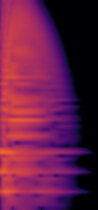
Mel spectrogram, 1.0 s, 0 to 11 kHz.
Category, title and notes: Instrument samples > Synths / Electronic
TAXXONLEAD 1 Eb
bass, additive-synthesis, fm-synthesis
